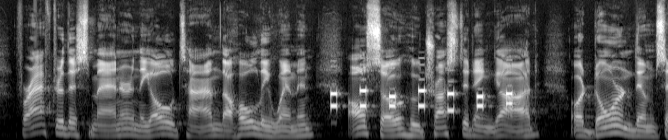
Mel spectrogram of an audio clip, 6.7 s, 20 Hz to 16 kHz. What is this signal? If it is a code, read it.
DTMF, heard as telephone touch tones, dialled by machine, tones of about 60 ms. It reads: 8979270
